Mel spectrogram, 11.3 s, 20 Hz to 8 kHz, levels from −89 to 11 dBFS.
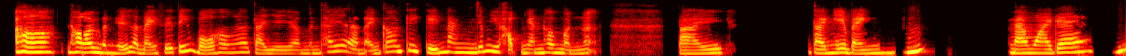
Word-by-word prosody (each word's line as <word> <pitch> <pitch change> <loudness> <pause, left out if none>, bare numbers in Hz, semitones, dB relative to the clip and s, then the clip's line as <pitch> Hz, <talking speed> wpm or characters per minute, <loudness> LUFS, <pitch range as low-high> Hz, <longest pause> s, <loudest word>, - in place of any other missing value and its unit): Ờ, 260 - +5 0.5
thôi 240 0 +3
mình 210 -2 -2
nghĩ 190 0 -3
là 240 -1 -1
bạn 180 -1 -5
sẽ 220 - -1
tiến 290 +6 0
bộ 180 -4 -1
hơn 220 +2 -6
á, 245 +1 -5
tại 180 -2 -6
vì, 180 0 -7
ờ, 180 - -9
mình 180 +1 -8
thấy 270 +8 -5
là 200 - -3
bạn 170 +4 -7
có 270 +5 -3
cái 305 -2 +2
kỹ 205 -2 +3
năng 235 -3 +1
giống 275 +4 0
như 280 - +3
học - - -5
nhanh 210 0 -3
hơn 220 -1 -1
mình 180 -2 -5
á. 205 +2 -8 0.8
Tại 180 +4 -3 0.9
tại 195 -2 0
nghe 210 +2 0
bạn 185 -3 -2
ừm 195 +1 -3 0.2
hứm, 270 +7 +10 0.8
mà 205 -2 +2
ngoài 200 -1 0
ra 230 +3 +2 0.4
hửm? 295 +4 +8
210 Hz, 210 wpm, -20 LUFS, 190-240 Hz, 0.9 s, hứm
